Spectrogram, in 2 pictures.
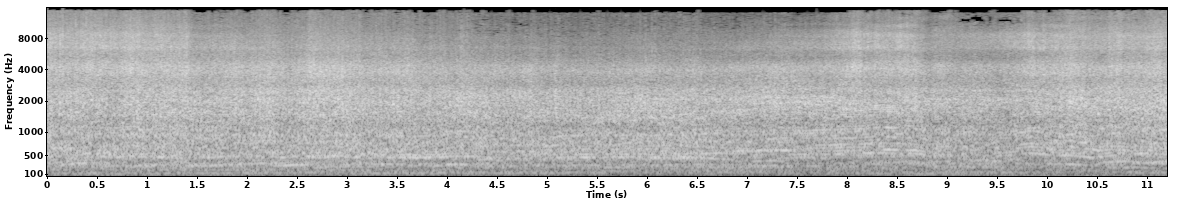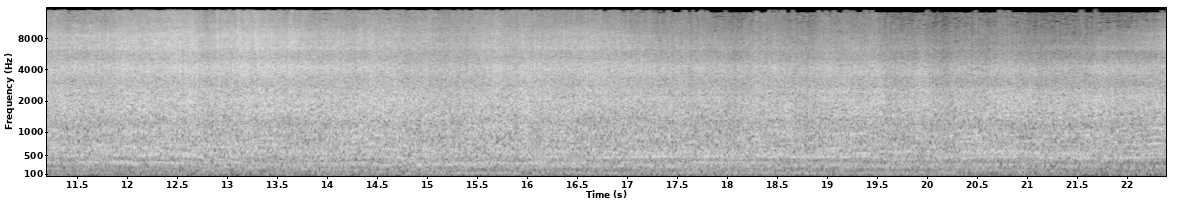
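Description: A field of dirt late model race cars running at racing speed, their V8 engines blending into one continuous loud drone, with engine pitches rising and falling as the cars go past.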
